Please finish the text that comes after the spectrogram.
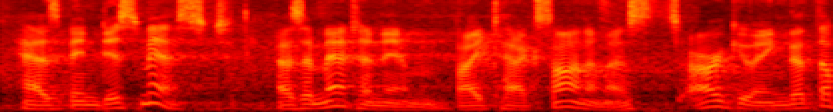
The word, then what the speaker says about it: metonym: Thalarctos has been dismissed as a metonym by taxonomists, arguing that the polar bear belongs rather to the genus Ursus.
